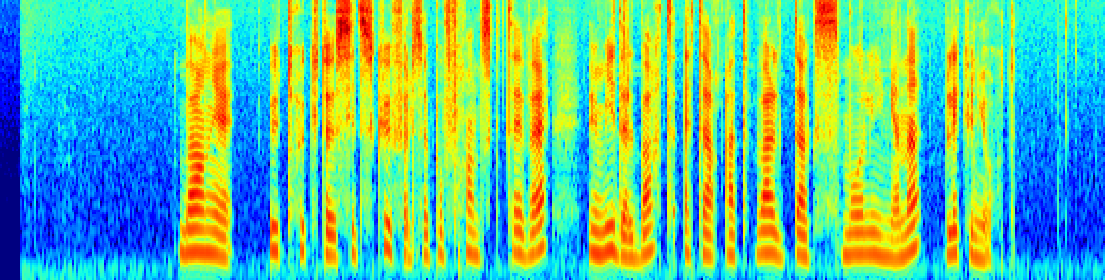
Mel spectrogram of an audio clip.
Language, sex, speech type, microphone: Norwegian, female, read, Shure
